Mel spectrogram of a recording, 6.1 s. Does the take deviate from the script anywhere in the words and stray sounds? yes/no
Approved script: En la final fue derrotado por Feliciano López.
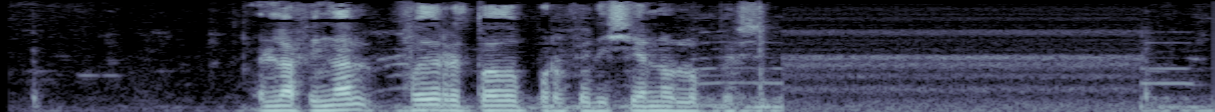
no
